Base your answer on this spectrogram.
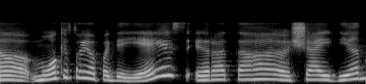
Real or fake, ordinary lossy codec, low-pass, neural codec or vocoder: fake; MP3, 96 kbps; 7.2 kHz; codec, 16 kHz, about 1 kbps, DyCAST, with the encoder's durations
